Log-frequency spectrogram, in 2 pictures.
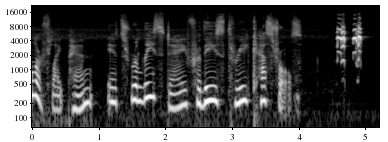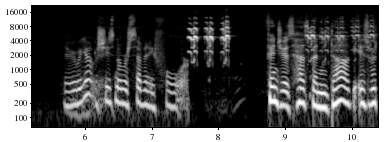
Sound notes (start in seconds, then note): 4.6 bird squawking; 9.2 bird squawking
